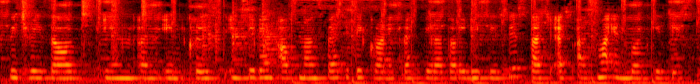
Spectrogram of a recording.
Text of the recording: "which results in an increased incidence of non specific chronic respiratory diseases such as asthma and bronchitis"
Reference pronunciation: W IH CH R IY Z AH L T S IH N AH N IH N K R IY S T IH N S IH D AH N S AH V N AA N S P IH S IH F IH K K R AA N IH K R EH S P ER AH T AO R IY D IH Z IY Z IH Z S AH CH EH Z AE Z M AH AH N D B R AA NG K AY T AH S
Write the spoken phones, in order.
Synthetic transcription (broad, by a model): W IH CH R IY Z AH L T S IH N AH N IH N K R IY S T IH N S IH D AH N AH F N AA N S P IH S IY F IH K K R AA N IH K R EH S P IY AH T AO R IY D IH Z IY S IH S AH CH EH S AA S M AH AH N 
